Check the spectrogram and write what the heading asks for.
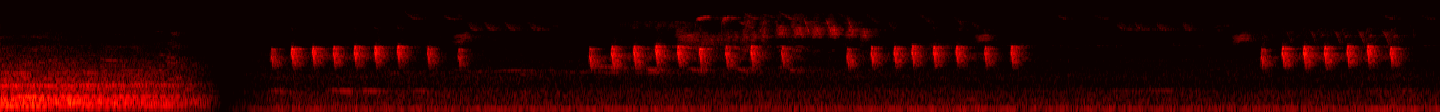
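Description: A gong-like musical tone fading out over the first second and a half, then birds singing: several bursts of rapid repeated chirps, about eight a second, with higher, thinner calls in between.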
